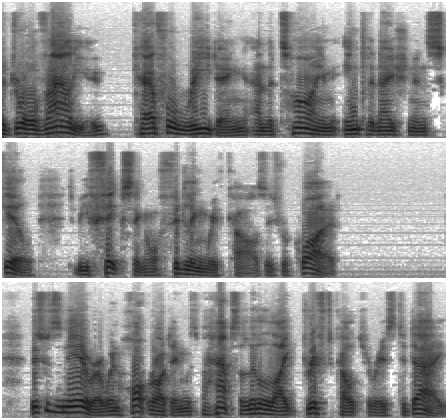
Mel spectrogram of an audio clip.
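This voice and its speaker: In an English accent, a man with a fairly low pitch speaks at a moderate pace with very wide pitch swings on a very clean recording with a silent background. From England. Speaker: automotive historian presenter. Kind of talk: conference presentation. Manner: halting, with repetitions and fillers.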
